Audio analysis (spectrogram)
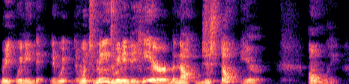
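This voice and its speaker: A man with a fairly high pitch talks at a moderate pace with vocal fry. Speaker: preacher. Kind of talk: sermon, preaching to a congregation.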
